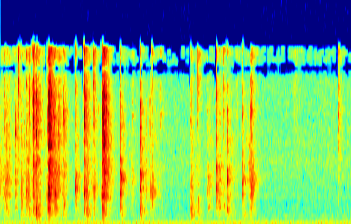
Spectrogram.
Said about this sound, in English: do all the same things that you saw, again, with a little bit more screen real estate and optimized for, in this case, being able to click in with my mouse and then type with my keyboard.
